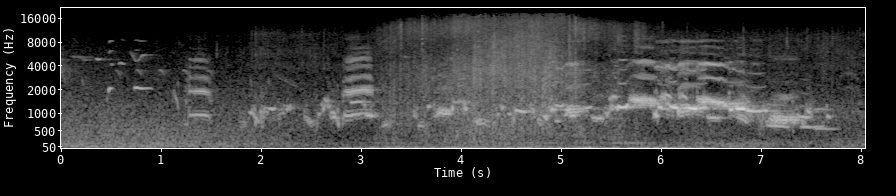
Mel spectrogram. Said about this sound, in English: The magpie is perched on a branch next to his nest.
